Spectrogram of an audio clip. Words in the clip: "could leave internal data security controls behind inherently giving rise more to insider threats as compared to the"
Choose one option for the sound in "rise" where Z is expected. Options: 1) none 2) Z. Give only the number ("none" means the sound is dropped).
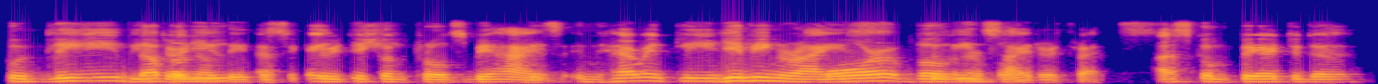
1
